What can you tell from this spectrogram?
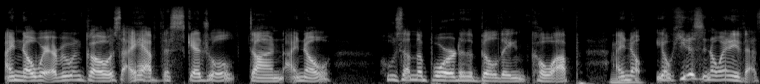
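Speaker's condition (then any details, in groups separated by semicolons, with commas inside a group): Vocal fold paralysis, left vocal cord; permanent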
